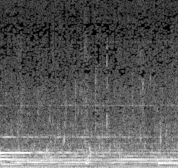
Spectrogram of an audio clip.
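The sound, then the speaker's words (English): Soft water lapping and trickling with gentle drips, a steady low-level wash that continues throughout without any voices. “Lapping Water”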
